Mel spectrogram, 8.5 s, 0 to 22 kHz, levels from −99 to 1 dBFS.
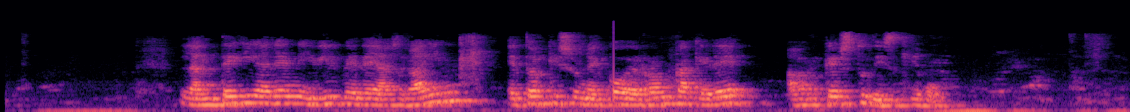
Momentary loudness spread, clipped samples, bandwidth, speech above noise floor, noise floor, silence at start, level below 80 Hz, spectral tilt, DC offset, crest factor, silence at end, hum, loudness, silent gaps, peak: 12 LU; under 0.1%; 7.8 kHz; 26 dB; -52 dBFS; 0.35 s; -48 dBFS; -7.5 dB/octave; under 0.1%; 16 dB; 0 s; none; -27 LUFS; none; -12 dBFS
